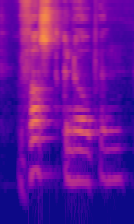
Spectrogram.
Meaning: to attach or secure with a knot
- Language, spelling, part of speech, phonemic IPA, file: Dutch, vastknopen, verb, /ˈvɑs(t)knopə(n)/, Nl-vastknopen.ogg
